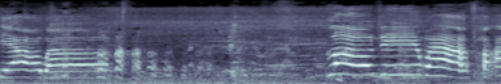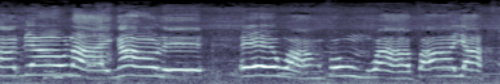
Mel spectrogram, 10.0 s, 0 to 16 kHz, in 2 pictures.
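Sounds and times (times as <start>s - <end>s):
woman singing unaccompanied: 0.0s - 1.2s, 3.2s - 10.0s
singer breathing: 7.1s - 7.4s.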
